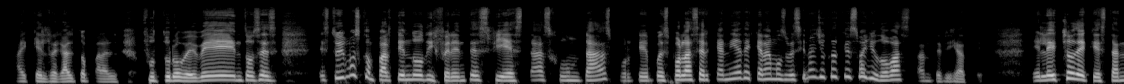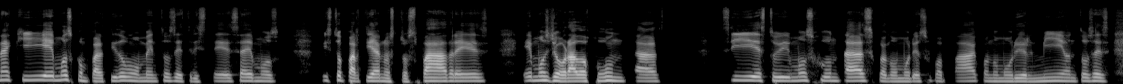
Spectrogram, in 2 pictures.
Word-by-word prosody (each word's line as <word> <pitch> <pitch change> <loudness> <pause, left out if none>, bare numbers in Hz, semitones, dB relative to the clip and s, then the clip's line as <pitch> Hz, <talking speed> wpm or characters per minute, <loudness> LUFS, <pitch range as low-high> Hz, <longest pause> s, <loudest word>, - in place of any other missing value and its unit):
ay, 145 0 -9
que - - -7
el 140 - -3
regalo 135 0 -2 0.2
para 130 -2 -8
el 125 -1 -10 0.2
futuro 180 0 0
bebé. 190 +6 +4
Entonces 195 -1 0 0.4
estuvimos 300 - -1
compartiendo 220 - +1
diferentes 190 0 -2
fiestas 195 +2 -2
juntas 190 +5 -2
porque, 170 0 -6
pues, 190 0 -2
por 215 0 +3
la 215 0 +7
cercanía 230 +4 -2
de 290 0 -4
que 255 - -3
éramos 240 -1 -2
vecinas, 280 +11 -5
yo 340 - -2
creo 360 +1 -3
que 355 - -4
eso 350 +1 -4
ayudó 240 - -1
bastante, 210 -8 -3
fíjate. 430 - -11 0.5
El 180 +2 -2
hecho 245 +6 +4
de 230 -3 +7
que 170 - -2
están 180 +3 -2
aquí, 200 0 +1
hemos 200 +1 +2
compartido 165 +1 -1
momentos 155 -1 -3
de 150 - -1
tristeza, 150 +3 -5
hemos 155 -2 -3 0.4
visto 190 +2 -3
partir 160 -1 +3
a 160 - +5
nuestros 140 -3 -4
padres, 160 0 +4 0.3
hemos 185 +1 +1
llorado 150 -2 +7
juntas. 160 -3 0 0.6
Sí, 190 -2 0
estuvimos 170 0 0
juntas 170 -1 +2
cuando 145 -3 -4
murió 145 +1 -3
su 175 - -12
papá, 155 +1 -3
cuando 150 -2 -7
murió 145 0 -2
el 140 - -3
mío. 160 +2 -2
Entonces 155 0 -2
175 Hz, 165 wpm, -24 LUFS, 155-205 Hz, 0.6 s, la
